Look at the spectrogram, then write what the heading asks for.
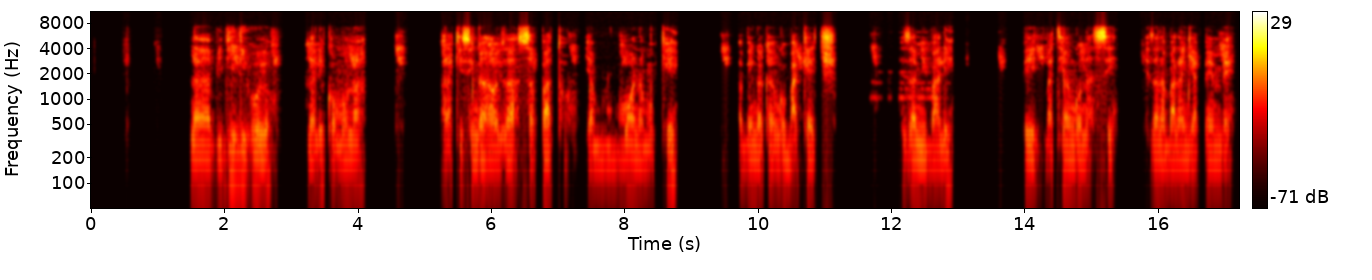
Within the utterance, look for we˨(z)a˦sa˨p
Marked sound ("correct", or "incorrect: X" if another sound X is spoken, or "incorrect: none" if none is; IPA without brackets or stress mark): correct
